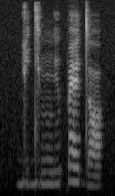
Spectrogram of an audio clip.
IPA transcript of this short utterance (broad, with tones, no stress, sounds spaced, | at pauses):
ɡ i˨ dʲ ʊ˨ ŋ ɪ˨˦ p æ˦ d ɒ˨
